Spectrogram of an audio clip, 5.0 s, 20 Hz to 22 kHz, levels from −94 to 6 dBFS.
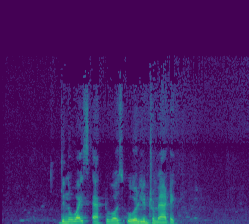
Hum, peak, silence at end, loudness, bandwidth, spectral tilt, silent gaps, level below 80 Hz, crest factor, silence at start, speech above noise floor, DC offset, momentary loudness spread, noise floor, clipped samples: none; -6 dBFS; 1.55 s; -23 LUFS; 14.5 kHz; -7.5 dB/octave; none; -64 dBFS; 20 dB; 1.2 s; 43 dB; under 0.1%; 8 LU; -66 dBFS; under 0.1%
